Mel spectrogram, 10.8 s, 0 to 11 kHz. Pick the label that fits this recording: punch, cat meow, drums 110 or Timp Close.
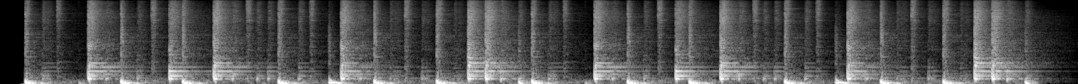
drums 110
